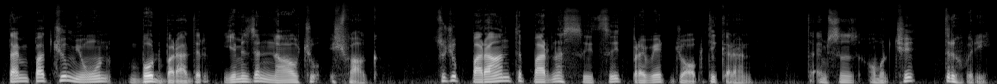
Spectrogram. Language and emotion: Kashmiri, neutral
